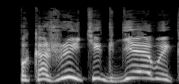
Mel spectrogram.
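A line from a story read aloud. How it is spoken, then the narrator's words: Shout. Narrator (Russian): крикнул Иоанна Польский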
